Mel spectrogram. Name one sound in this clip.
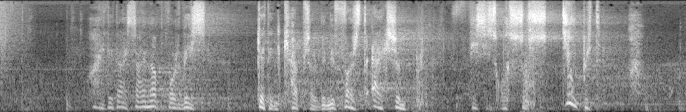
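A man speaks in a low, gruff voice nearby.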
